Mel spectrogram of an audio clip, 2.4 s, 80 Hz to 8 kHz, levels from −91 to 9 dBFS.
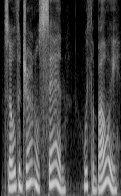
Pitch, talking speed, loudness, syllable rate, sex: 225 Hz, 175 wpm, -17 LUFS, 4.6 syllables/s, female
